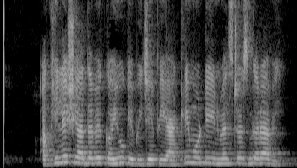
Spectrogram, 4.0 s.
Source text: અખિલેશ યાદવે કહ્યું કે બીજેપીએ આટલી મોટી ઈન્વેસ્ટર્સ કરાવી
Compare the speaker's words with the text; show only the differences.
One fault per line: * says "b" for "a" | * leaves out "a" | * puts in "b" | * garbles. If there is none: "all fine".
all fine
